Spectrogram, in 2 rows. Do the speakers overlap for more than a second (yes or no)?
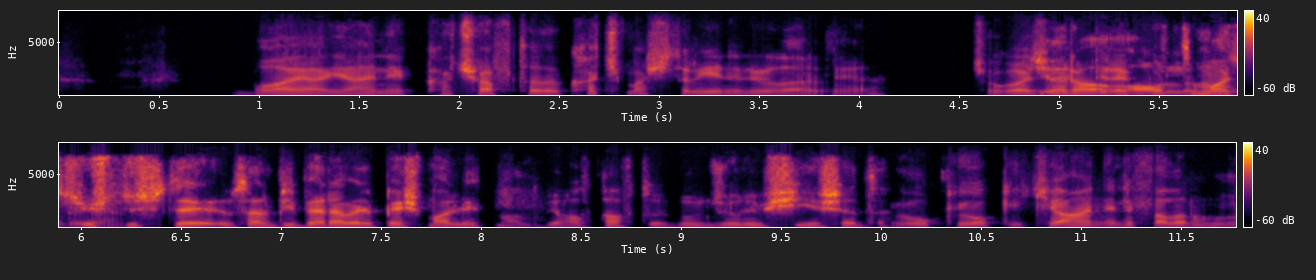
yes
